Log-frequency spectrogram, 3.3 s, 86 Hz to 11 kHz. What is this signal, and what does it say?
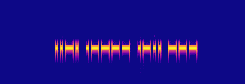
Morse code, heard as a keyed tone, about 36 wpm, 700 Hz. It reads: F1LO
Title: DXCC-100 Call Signs - 4 Characters - Repeated 2x - 35wpm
